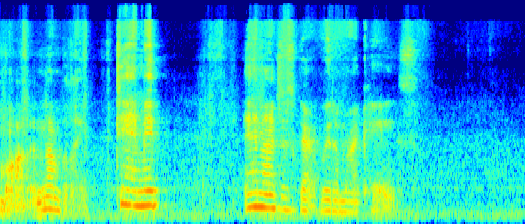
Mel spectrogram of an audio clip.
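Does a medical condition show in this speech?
No.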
